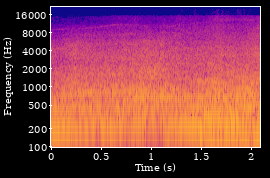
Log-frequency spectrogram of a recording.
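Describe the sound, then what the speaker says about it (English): An Audi Quattro rallycross car races downhill during a round of the 2019 Retro Rallycross Championship, its engine a sustained, loud drone that drops sharply in pitch partway through, over a rough background of other circuit noise. "Quattro with its distinctive engine note powers downhill."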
